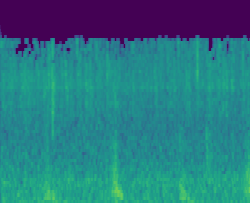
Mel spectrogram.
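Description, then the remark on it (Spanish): Heavy rain pours down as a car drives through it, a steady, dense hiss that fills the whole clip, with a few brief low swells rising from the downpour. No one speaks. “el coche de Somerset circula bajo la intensa lluvia”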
